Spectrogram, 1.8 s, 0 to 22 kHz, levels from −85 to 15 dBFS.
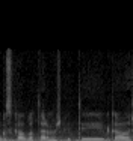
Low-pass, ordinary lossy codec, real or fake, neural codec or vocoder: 14.4 kHz; MP3, 64 kbps; fake; autoencoder, 48 kHz, 128 numbers a frame, DAC-VAE, trained on Japanese speech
